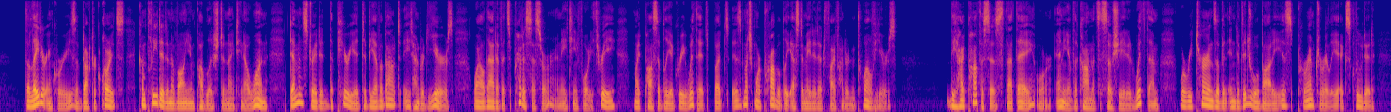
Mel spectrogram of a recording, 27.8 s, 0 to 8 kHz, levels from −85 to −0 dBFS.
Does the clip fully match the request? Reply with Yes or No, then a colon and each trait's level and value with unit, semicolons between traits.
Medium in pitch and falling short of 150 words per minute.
No: very low, 95 Hz; average, 140 wpm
